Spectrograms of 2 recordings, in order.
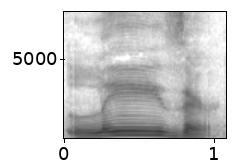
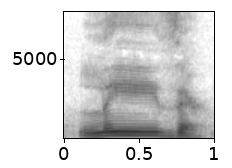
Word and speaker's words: laser: time pronouncing that word the s is pronounced with a z sound so it's laser laser okay and also droplet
